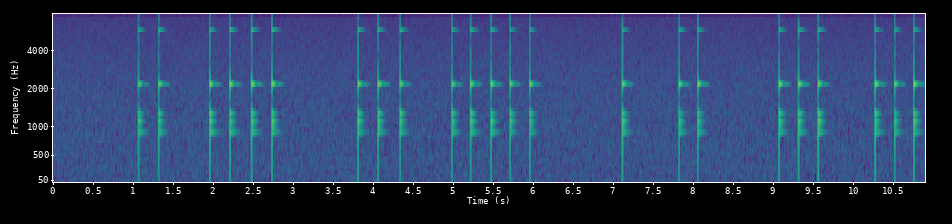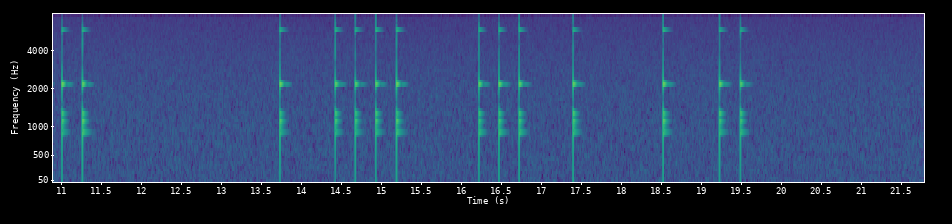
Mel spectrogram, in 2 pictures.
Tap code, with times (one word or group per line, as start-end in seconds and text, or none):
1.1-11.3 IPBP
13.7-19.5 DLB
